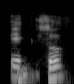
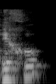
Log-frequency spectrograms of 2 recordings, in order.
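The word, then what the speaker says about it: ἔχω: De ahí viene urega encuentro ao exo. Tengo poseo pronunciaste esa exo. Exo. Sí. No, ejo. Ejo. Sí, de verdad que nosotros la usamos como como J.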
